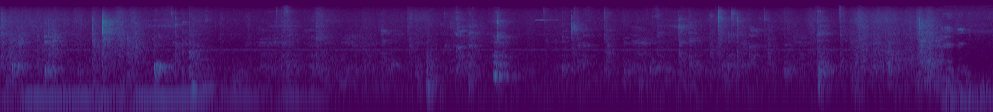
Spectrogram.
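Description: Scattered soft hand and clothing noises and faint vocal sounds from a person signing in sign language, over a low hum that stops about five seconds in.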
